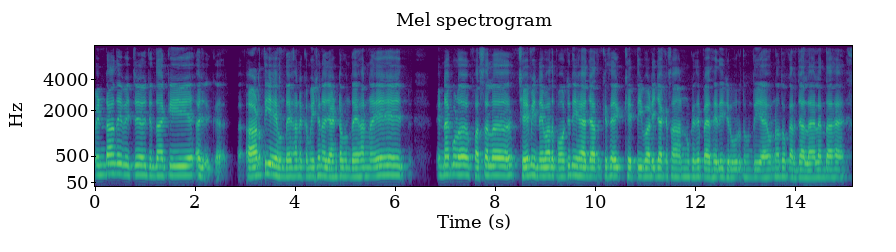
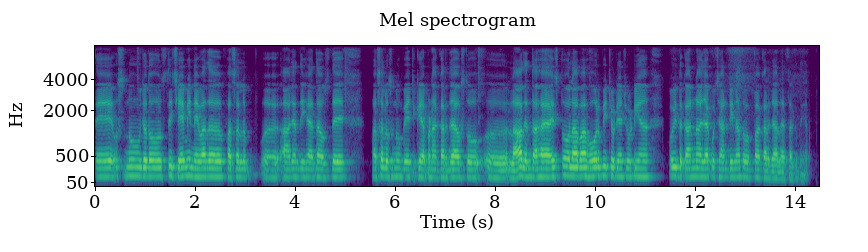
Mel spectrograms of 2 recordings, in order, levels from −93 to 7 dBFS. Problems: background sounds at intervals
